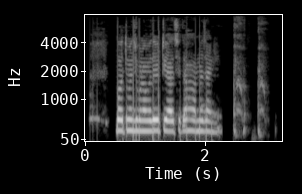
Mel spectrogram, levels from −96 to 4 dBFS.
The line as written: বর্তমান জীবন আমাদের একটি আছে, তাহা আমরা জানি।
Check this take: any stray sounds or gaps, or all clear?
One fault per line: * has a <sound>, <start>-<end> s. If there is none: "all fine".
* has a cough, 2.5-3.1 s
